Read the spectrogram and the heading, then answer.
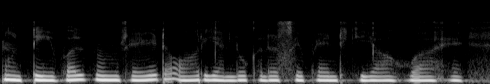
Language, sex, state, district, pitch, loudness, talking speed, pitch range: Hindi, female, Jharkhand, Deoghar, 190 Hz, -13 LUFS, 135 wpm, 185-200 Hz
